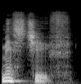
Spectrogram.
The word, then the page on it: mischief: British English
